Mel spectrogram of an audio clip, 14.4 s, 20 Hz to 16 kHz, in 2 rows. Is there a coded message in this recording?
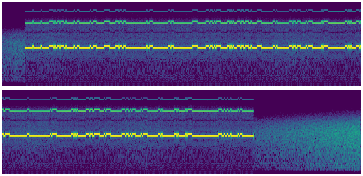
Yes: RTTY (45.45 baud, 170 Hz shift) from 0.5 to 12.2 s, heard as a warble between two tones, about 2150 Hz centre. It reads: WAT VALT ER NOG MEER OVER TE ZEGGEN?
